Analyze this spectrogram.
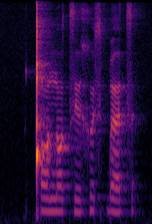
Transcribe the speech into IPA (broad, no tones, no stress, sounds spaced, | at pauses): ǃ ɔ n ɔ t͡s ɘ x ɵ s ɓ ɐ t͡s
